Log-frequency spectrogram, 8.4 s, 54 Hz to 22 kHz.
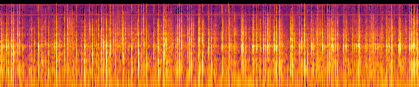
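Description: Fingernails rapidly tap and scratch the clear plastic sleeve on the back cover of an Assassin's Creed III plastic PS3 game case. The result is a dense run of sharp, dry, bright clicks with a midrange tone and almost no low end. At the end the case is tilted.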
